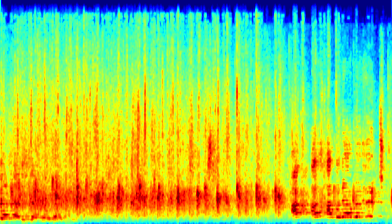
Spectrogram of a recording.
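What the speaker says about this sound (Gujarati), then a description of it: "એક વખત હરેશભાઈ જાવિયાને બી જોરદાર તાળી આપણે ઉડાડીએ." An audience at a community mass-wedding ceremony honouring donors claps together in a sustained, dense round of applause that stays even for several seconds, with a voice talking over it near the start and end.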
